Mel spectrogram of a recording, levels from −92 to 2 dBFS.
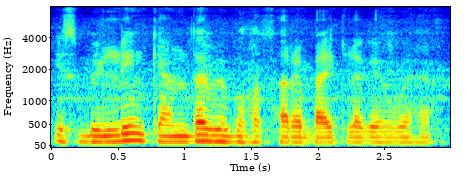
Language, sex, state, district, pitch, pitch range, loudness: Hindi, male, Jharkhand, Palamu, 120 Hz, 110-130 Hz, -17 LUFS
